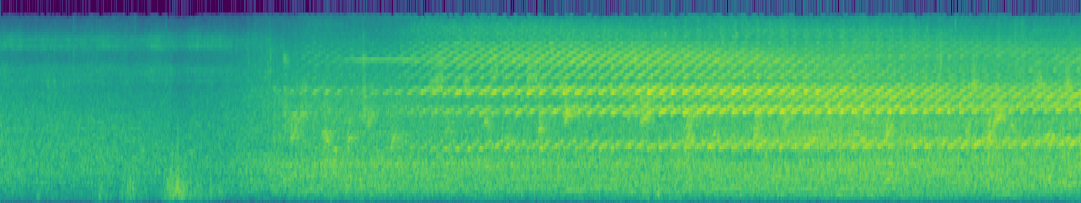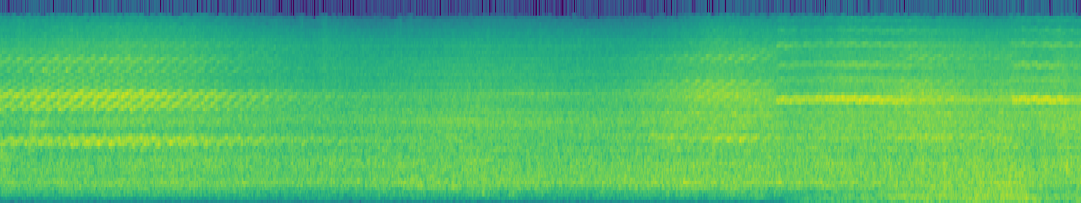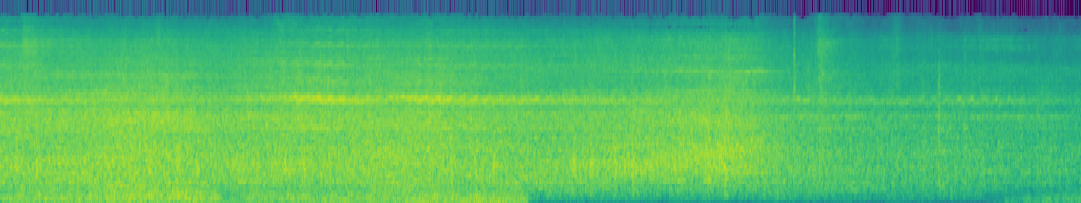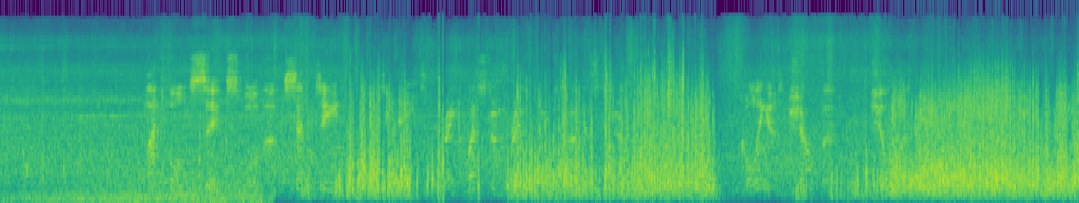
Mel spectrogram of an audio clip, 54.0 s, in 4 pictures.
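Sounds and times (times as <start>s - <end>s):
train wheels rumbling on rails: 3.3s - 54.0s
high wheel squeal: 3.4s - 17.8s, 21.7s - 34.7s, 35.6s - 43.4s
train motor whining: 4.2s - 17.1s, 22.4s - 33.7s.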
